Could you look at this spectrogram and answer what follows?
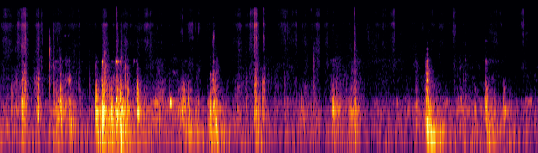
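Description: Rusty Reed bench vise being cranked open and shut by its handle, its freshly oiled screw and sliding jaw clunking and rattling in irregular knocks, loudest about two seconds in. The vise is being worked in to loosen it up.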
